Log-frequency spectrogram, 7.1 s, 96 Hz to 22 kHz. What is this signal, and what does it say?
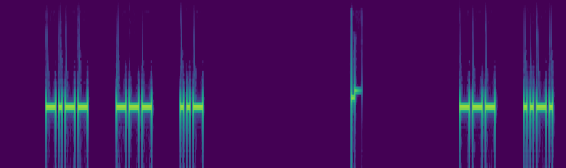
Morse code, heard as a keyed tone, about 29 wpm, spaced as for 17 wpm, 700 Hz. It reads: YOU OF
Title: 3x Character Spacing - Top 100 Words - 30wpm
